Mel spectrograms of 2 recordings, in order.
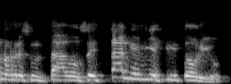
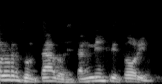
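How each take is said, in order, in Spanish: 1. La voz suena feliz y positiva. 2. La voz suena tranquila e indiferente. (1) "Es algo positivo, es una alegría" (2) "Tranquilo, pero también con indiferencia"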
